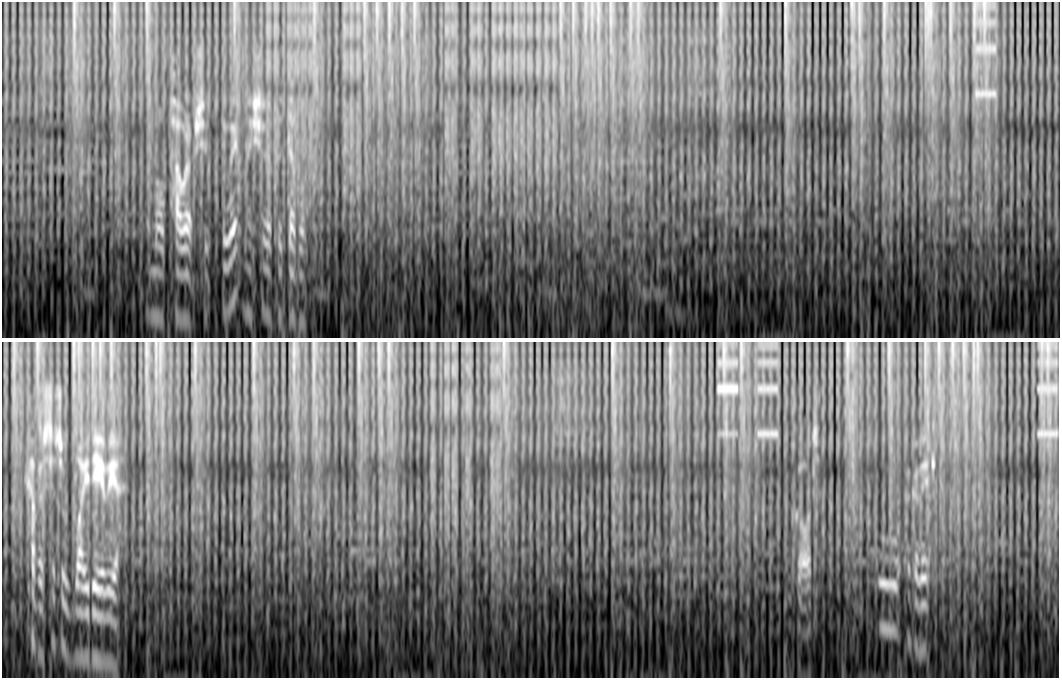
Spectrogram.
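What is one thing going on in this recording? Small electronic explosions burst now and then in a retro video game.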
